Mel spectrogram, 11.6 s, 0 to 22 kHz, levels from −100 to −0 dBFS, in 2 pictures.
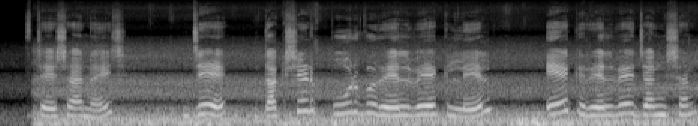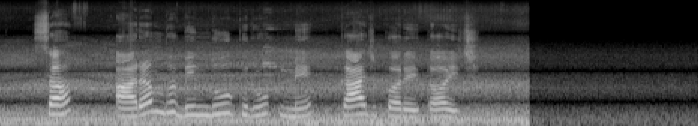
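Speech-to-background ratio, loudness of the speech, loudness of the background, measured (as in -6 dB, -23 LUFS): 6.5 dB, -28.5 LUFS, -35.0 LUFS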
